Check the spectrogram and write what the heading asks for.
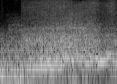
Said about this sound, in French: c'est tout ce qu'on voit aujourd'hui dans Business en bagnole, jingle on est en voiture, on parle de business, d'immobilier, d'entrepreneuriat, de management, de mindset.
